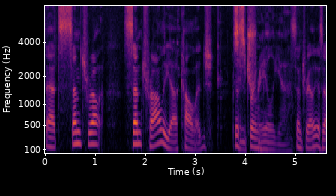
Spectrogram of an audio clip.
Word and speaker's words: Centralia: Centralia, is that how you pronounce Yes.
